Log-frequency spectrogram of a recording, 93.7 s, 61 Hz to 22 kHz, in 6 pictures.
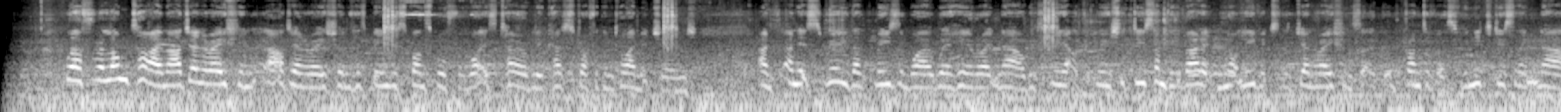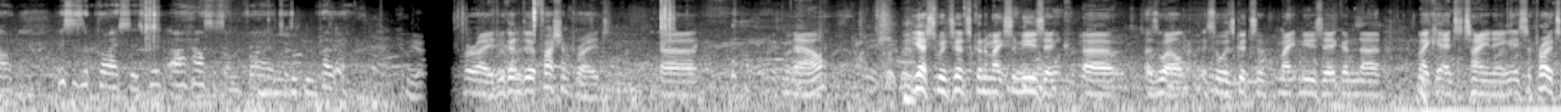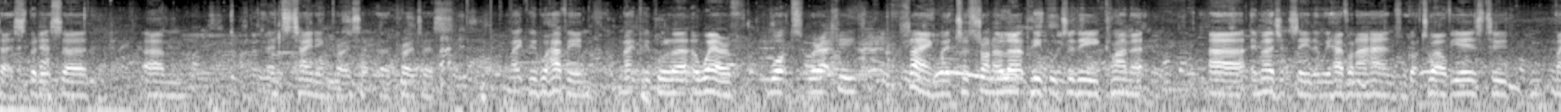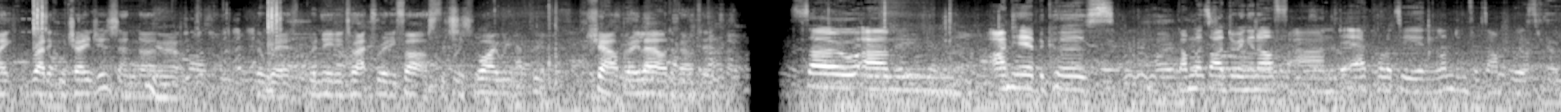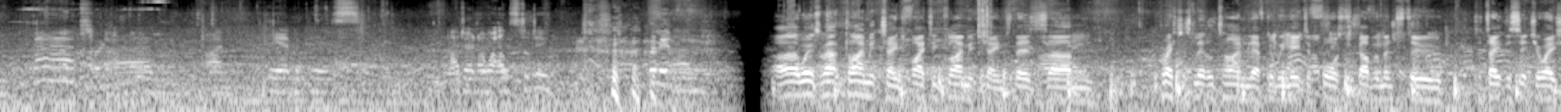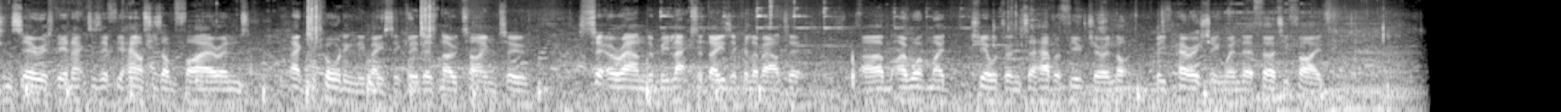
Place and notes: Regent St, Marylebone, London, UK - Extinction Rebellion: Protesters asked Why are you taking part?
Extinction rebels answering the question as to why they were here.
16 April 2019, ~19:00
